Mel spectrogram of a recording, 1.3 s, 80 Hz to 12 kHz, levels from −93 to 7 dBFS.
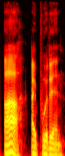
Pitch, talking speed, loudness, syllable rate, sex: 105 Hz, 180 wpm, -18 LUFS, 4.0 syllables/s, male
